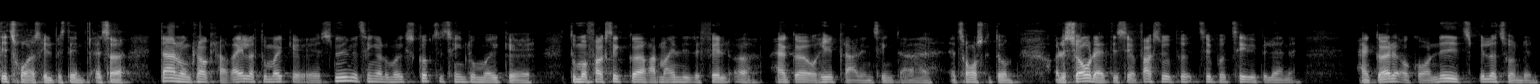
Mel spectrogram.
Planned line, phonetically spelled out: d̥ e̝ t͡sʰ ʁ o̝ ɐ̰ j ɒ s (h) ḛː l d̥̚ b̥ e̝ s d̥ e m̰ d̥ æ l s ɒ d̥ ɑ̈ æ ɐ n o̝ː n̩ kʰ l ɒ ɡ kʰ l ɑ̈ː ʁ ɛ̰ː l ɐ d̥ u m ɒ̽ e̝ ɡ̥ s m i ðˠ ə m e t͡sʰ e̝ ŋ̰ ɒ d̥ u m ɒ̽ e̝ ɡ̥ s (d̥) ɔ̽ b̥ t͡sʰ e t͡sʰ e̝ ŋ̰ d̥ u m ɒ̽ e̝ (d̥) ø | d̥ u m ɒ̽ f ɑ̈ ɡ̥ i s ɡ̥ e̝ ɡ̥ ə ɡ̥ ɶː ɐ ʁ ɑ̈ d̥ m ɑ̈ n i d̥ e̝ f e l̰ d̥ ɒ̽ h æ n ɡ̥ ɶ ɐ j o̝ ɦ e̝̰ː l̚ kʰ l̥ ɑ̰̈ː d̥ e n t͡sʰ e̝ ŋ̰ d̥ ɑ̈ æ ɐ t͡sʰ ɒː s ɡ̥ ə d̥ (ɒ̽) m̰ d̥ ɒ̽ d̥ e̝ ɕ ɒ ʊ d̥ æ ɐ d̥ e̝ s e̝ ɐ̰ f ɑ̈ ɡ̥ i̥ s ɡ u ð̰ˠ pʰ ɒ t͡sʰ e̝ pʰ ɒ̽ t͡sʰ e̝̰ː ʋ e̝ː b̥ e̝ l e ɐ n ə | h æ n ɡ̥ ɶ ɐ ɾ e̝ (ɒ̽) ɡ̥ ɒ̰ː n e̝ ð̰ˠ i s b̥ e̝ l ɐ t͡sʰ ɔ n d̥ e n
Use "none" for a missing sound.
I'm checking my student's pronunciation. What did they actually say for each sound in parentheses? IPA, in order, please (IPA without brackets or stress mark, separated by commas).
h, ɡ̥, ɡ̥, ɔ̽, ɒ̽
